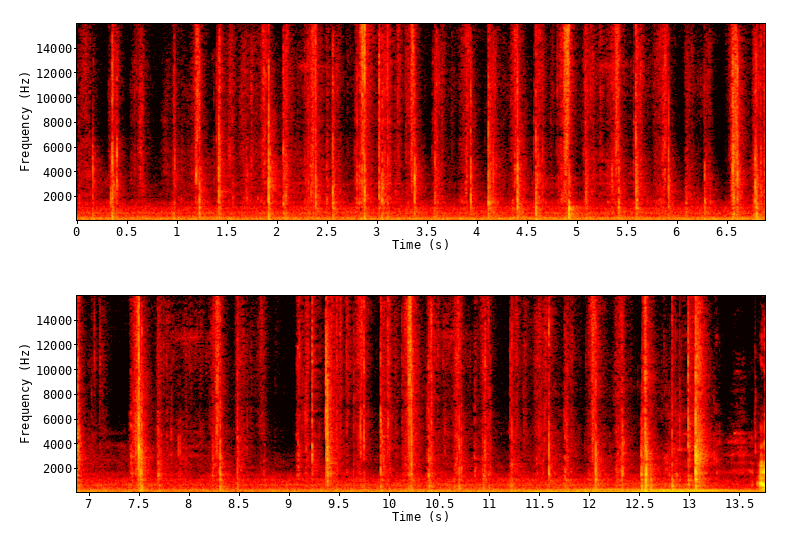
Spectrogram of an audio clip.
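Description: Tarot cards are shuffled by hand in a quiet room, producing repeated crisp riffling snaps and soft slides in an uneven rhythm, close and clear with no talking.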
